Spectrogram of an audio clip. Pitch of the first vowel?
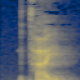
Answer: low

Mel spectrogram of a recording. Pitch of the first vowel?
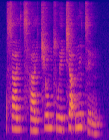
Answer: high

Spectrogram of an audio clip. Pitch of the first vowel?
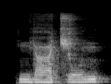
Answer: low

